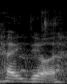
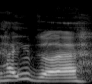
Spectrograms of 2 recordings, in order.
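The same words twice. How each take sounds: First: It is said sounding very tired. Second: It is said sounding tired.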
